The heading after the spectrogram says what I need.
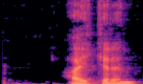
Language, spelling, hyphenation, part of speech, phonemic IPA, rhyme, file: Norwegian Bokmål, acren, a‧cre‧n, noun, /ˈæɪkərn̩/, -ərn̩, Nb-acren.ogg
- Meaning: definite singular of acre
